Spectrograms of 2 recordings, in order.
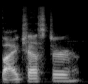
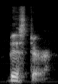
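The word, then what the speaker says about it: Bicester: in a town called i would call it bychester from the way it looks at it it's in the uk he says it's pronounced bister i see that i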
